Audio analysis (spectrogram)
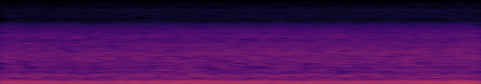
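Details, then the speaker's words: Hyundai Tucson, first start after cylinder head reinstall: idle comes down to a soft, low steady hum with an even pulse and no skips. Normal smooth idle after an initial rough start. "I'm gonna shut it off. Oh, the idle's coming down and it feels real smooth now."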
